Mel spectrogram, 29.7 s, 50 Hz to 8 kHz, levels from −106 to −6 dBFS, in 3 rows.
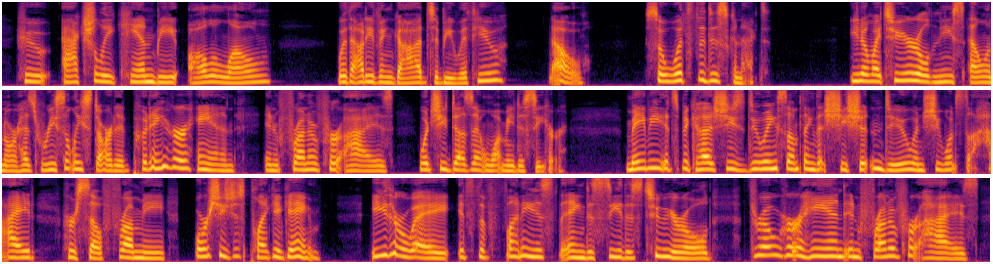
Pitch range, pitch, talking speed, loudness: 195-250 Hz, 220 Hz, 180 wpm, -22 LUFS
